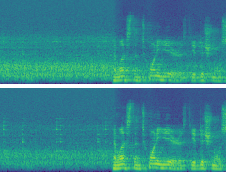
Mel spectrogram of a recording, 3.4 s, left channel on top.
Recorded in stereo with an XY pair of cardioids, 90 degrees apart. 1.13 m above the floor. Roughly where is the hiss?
I don't hear a hiss.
